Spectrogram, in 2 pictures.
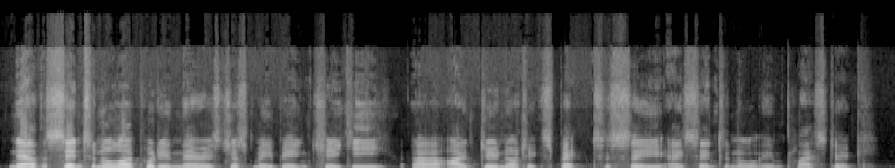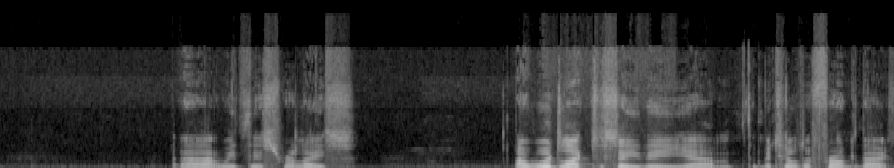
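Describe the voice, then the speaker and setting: A man with a very low voice hosts a relaxed hobby livestream. He sounds close and dry, and talks in a chatty, joking, informal way, pausing to read comments from viewers. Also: no room sound. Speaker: livestream host. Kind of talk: casual hobby discussion, reading out viewer comments.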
